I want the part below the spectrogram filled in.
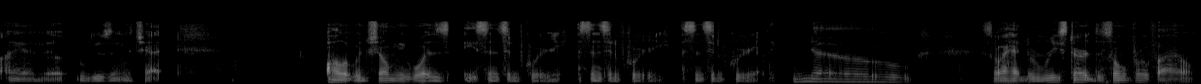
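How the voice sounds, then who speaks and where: A man with a raspy voice, chatting casually to viewers as he plays through a game. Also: low-pitched, pushed and bright. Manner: chatty, talking to viewers while playing. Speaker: gameplay narrator. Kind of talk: casual let's-play commentary. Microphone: cheap microphone.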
